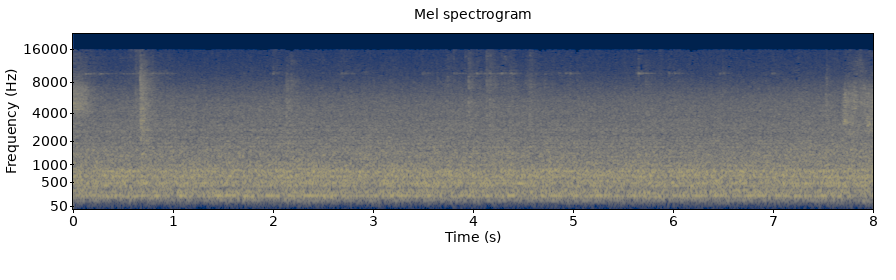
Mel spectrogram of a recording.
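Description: Steady whirring hum of an inverter TIG welder's cooling fan running at idle, with a few faint clicks.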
